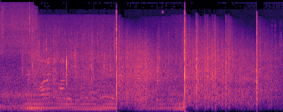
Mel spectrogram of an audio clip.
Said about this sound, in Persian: تبادل آتش میان نیروهای عراقی و شبه نظامیان گروه حکومت اسلامی موسوم به داعش که در یکی از خانه‌ها در غرب موصل پنهان شده اند. تبادل آتش در داخل خانه.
